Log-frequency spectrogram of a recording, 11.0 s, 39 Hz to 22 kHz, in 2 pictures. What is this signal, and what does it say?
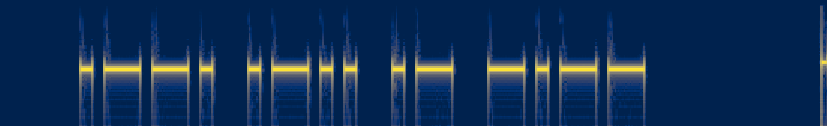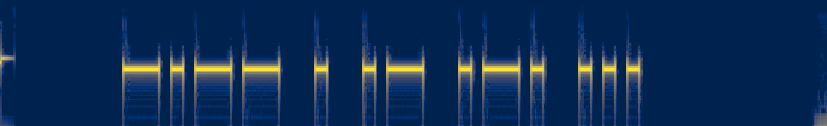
Morse code, heard as a keyed tone, about 15 wpm, 700 Hz. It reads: PLAY YEARS
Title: Sentences from Top 200 Words - New Word Drill - 15wpm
